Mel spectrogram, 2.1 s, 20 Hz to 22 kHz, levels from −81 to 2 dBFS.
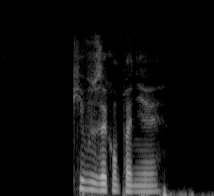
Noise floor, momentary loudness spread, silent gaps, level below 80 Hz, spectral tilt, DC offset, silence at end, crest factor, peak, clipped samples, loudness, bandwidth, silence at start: -83 dBFS; 17 LU; none; -50 dBFS; -6.5 dB/octave; under 0.1%; 0.2 s; 22 dB; -14 dBFS; under 0.1%; -33 LUFS; 14.5 kHz; 0.75 s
